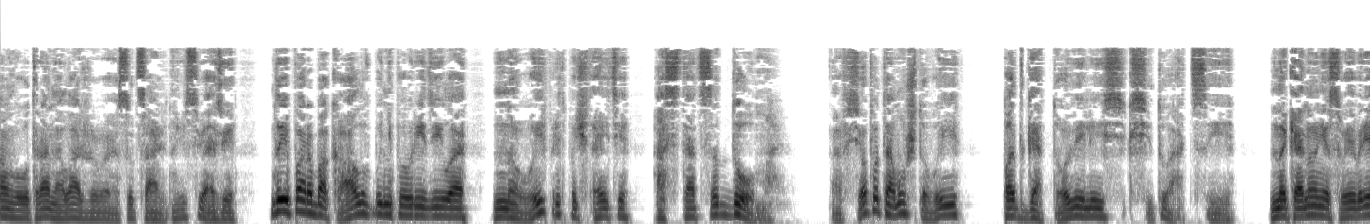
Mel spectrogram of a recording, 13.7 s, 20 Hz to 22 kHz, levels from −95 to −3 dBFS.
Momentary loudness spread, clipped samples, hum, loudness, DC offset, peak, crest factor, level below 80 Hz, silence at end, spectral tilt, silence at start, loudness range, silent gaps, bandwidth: 12 LU; under 0.1%; none; -21 LUFS; under 0.1%; -2 dBFS; 20 dB; -44 dBFS; 0 s; -4.5 dB/octave; 0 s; 5 LU; 12.62-12.67 s; 10.5 kHz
